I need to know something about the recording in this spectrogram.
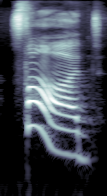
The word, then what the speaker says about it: ص: To pronounce sad, you can start with the S sound and then you try to lift the back of your tongue.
